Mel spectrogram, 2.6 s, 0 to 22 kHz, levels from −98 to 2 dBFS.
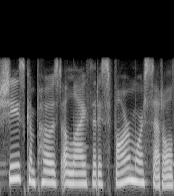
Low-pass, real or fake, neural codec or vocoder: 7.2 kHz; real; none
